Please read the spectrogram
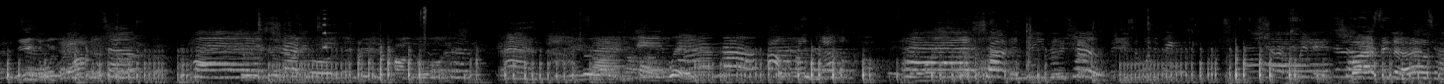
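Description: Several people's voices singing and calling out over one another, with no clear words.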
